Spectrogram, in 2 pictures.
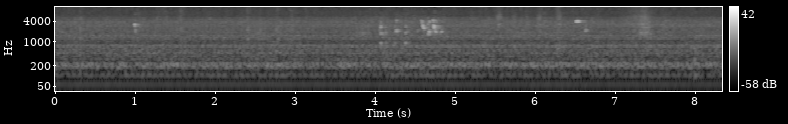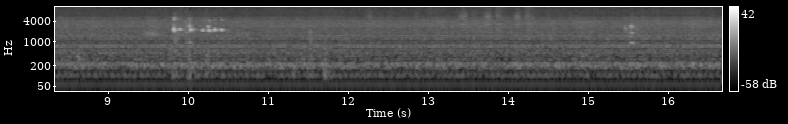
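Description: A parrot chirps and squawks in short high bursts.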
